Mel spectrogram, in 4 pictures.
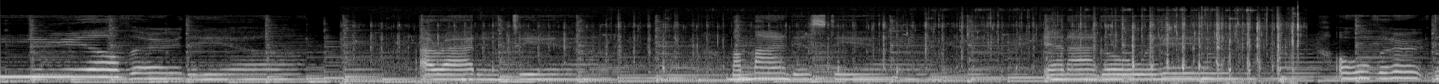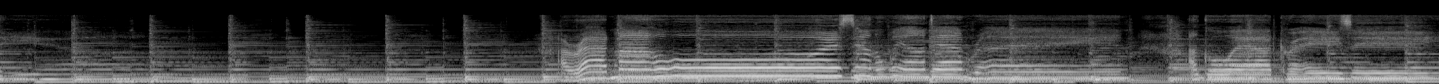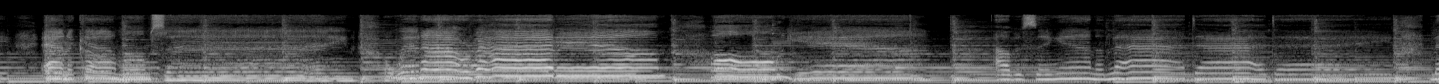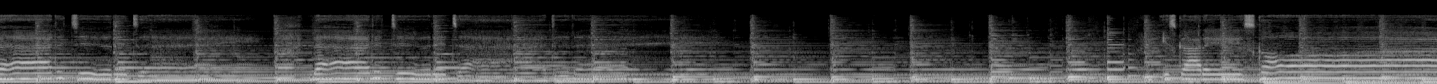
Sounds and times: Music: 0.0 - 57.5
Clip-clop: 3.4 - 13.1.

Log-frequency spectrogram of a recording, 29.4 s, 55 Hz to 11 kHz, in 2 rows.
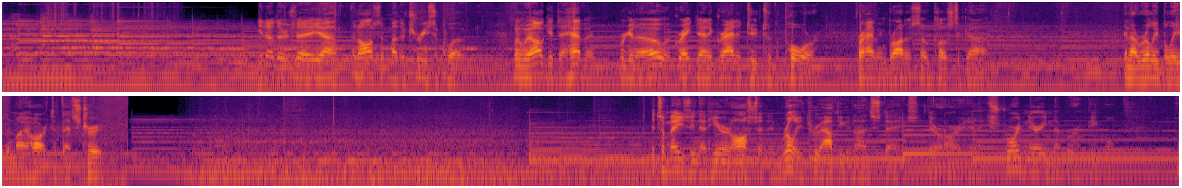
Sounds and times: Music: 0.0 - 29.4
Speech: 3.2 - 5.8, 6.4 - 12.3, 14.0 - 16.0, 22.9 - 28.6.

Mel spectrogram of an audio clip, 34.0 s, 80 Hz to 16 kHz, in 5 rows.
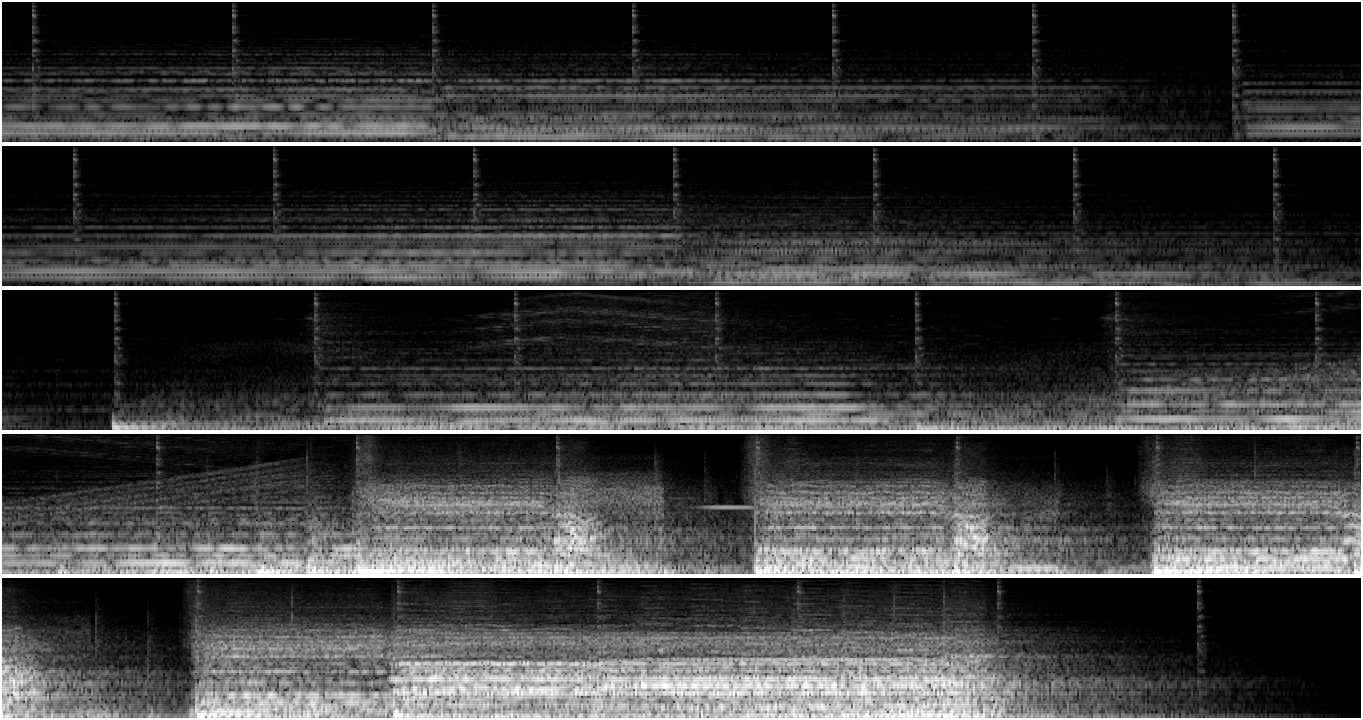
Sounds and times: Theme music: 14.1 - 33.4
Choir: 19.4 - 33.2.

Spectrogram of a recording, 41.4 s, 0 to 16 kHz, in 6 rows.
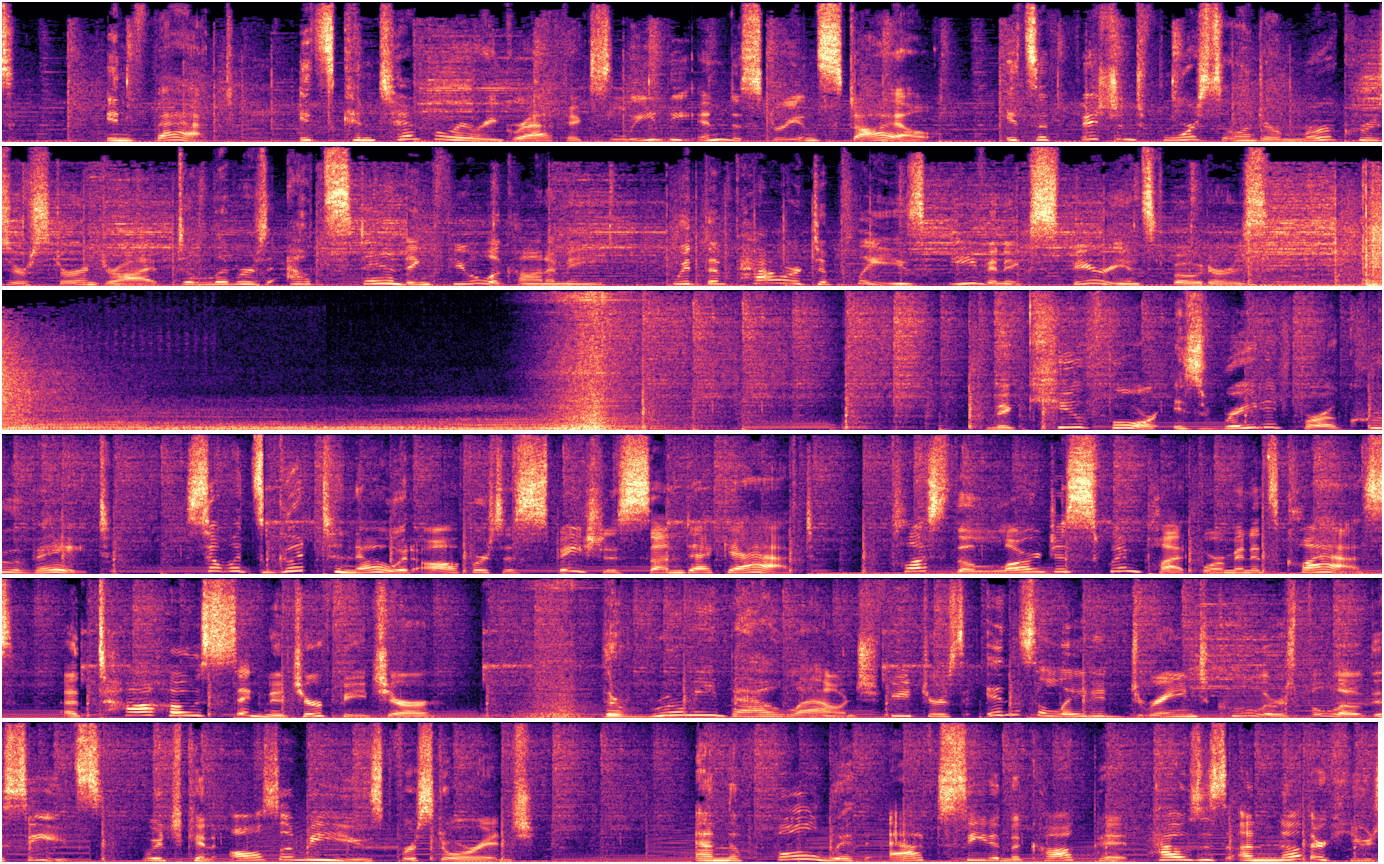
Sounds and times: Speech: 0.0 - 13.3, 18.7 - 29.8, 30.6 - 37.2, 38.0 - 41.3
Music: 0.0 - 41.3.

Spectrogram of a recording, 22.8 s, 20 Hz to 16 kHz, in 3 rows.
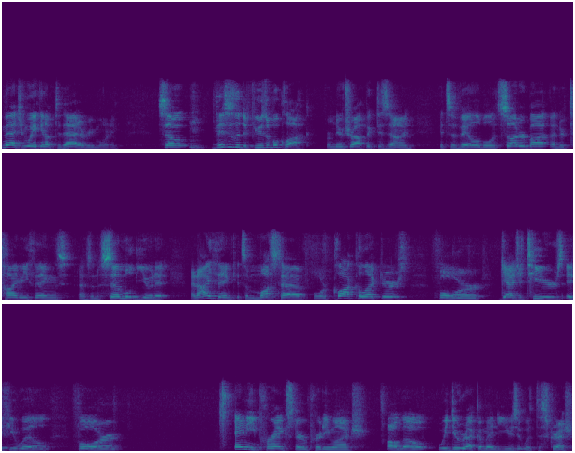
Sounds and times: Speech: 0.0 - 16.9, 18.1 - 22.8.

